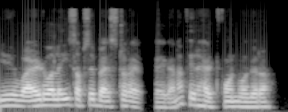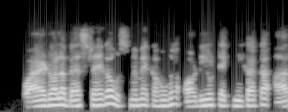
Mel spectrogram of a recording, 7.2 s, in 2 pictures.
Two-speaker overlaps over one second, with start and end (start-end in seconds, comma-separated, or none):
none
